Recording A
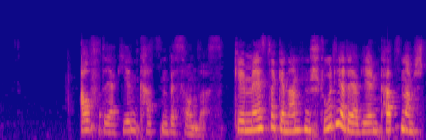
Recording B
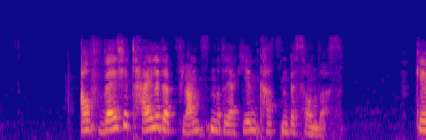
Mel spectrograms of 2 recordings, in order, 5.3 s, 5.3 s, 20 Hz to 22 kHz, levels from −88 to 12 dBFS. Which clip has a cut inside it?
A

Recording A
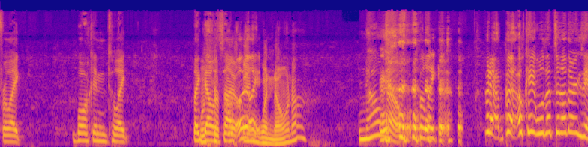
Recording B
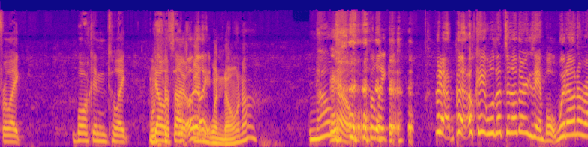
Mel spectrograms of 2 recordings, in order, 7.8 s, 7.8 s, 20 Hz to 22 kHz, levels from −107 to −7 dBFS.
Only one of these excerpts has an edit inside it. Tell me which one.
B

